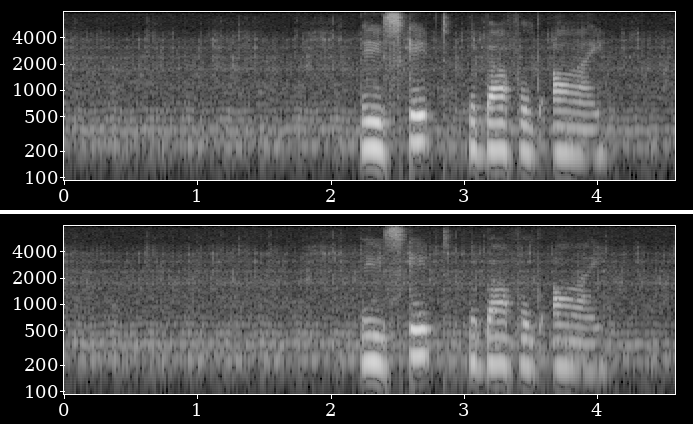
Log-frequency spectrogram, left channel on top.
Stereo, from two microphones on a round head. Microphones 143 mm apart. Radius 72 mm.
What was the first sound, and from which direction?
A woman speaking, 75° left (ahead or behind).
